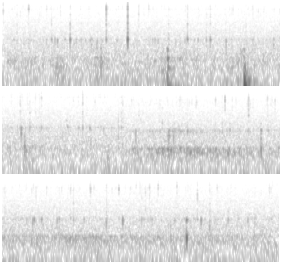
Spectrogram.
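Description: Faint underwater ambience picked up by an action camera: scattered crackling clicks and ticks, with a few sharper knocks in the first four seconds. From about six seconds in a faint low hum joins.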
